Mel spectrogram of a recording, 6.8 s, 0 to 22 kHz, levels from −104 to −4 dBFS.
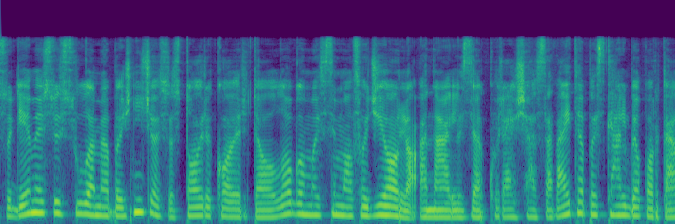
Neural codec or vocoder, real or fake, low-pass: codec, 44.1 kHz, 7.8 kbps, Pupu-Codec; fake; 10.8 kHz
